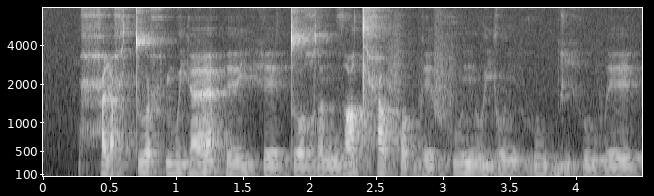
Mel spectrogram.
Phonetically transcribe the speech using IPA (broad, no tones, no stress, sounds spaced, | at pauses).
ħ i ħ t u ħ m u j æ | e j h e t o ʁ ɾ ɒ n ð æ tˤ ħ u f ɒ b e f u n u j o n ɦ u b i h u β e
